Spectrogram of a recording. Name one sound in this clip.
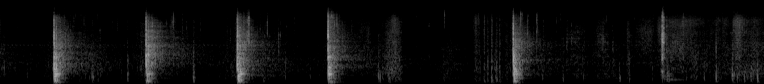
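An axe chops into a tree trunk with sharp, ringing blows.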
